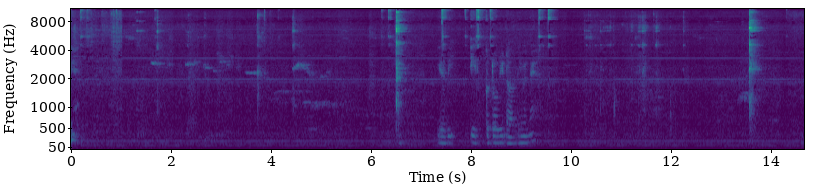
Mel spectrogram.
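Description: A spoon scrapes and taps against a bowl.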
